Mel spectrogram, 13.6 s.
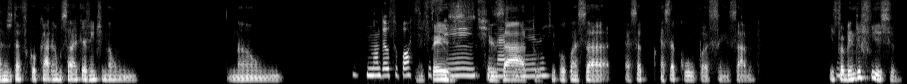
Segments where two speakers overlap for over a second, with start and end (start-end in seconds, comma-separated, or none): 6.2-8.3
